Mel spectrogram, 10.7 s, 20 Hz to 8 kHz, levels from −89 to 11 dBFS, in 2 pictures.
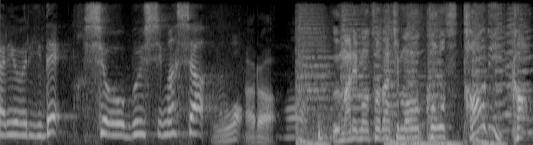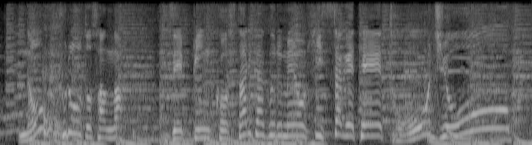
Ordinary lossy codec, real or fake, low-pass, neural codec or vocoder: none; real; 7.2 kHz; none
